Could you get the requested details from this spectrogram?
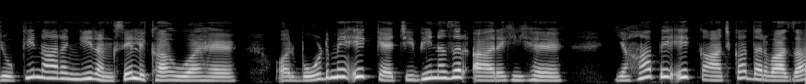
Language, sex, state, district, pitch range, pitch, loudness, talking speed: Hindi, female, Goa, North and South Goa, 185-295 Hz, 205 Hz, -16 LUFS, 185 wpm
